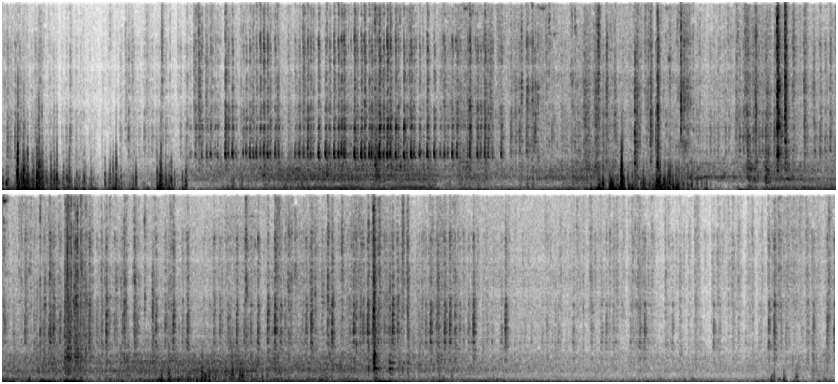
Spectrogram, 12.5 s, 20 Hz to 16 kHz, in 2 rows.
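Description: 1988 Toyota Supra's 7M-GE straight-six engine heard from inside the cabin, revving up and easing off as the car is driven hard around a course.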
